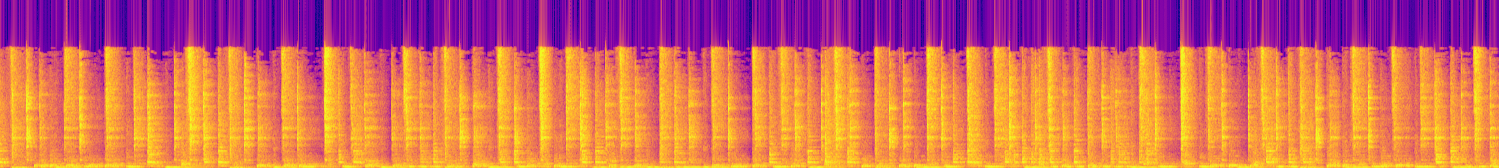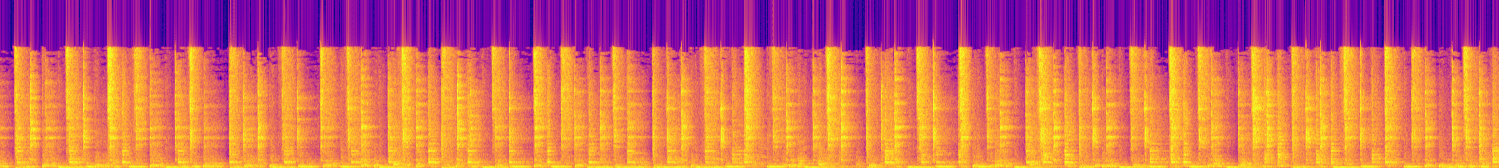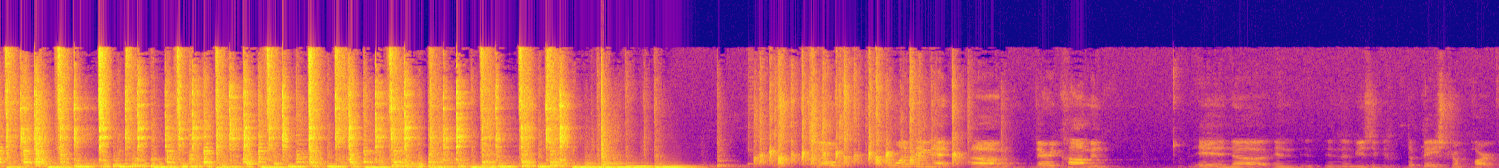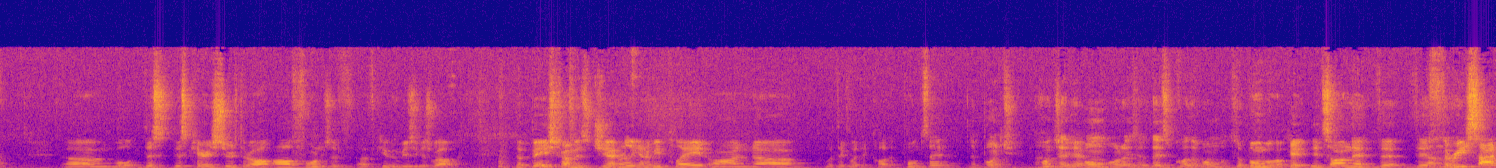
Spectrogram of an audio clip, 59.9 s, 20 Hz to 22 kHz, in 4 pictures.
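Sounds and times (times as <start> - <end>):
low drum tones: 0.0 - 37.4.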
